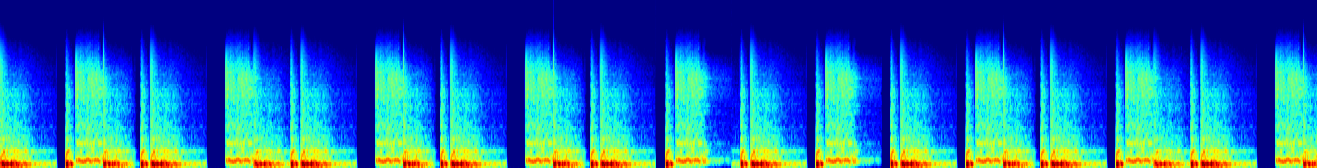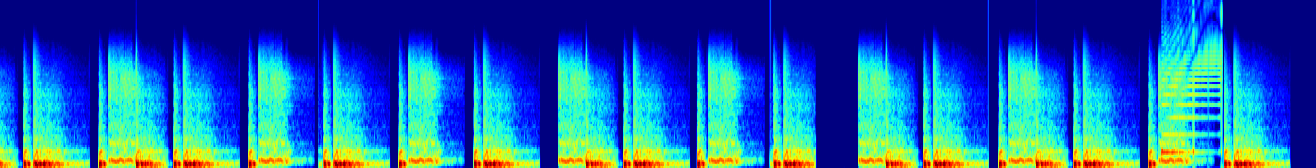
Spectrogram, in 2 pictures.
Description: sinewave drums bounce

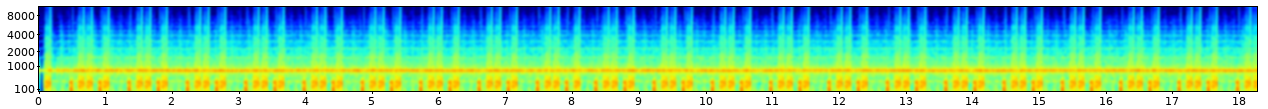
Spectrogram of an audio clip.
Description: Sinewave Project

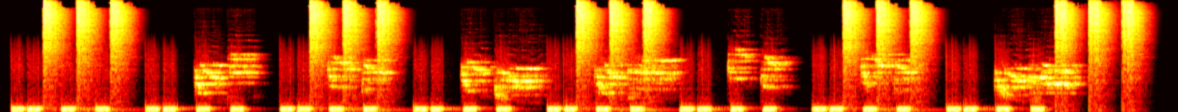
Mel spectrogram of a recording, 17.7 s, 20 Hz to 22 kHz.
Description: Single Cycle 1K

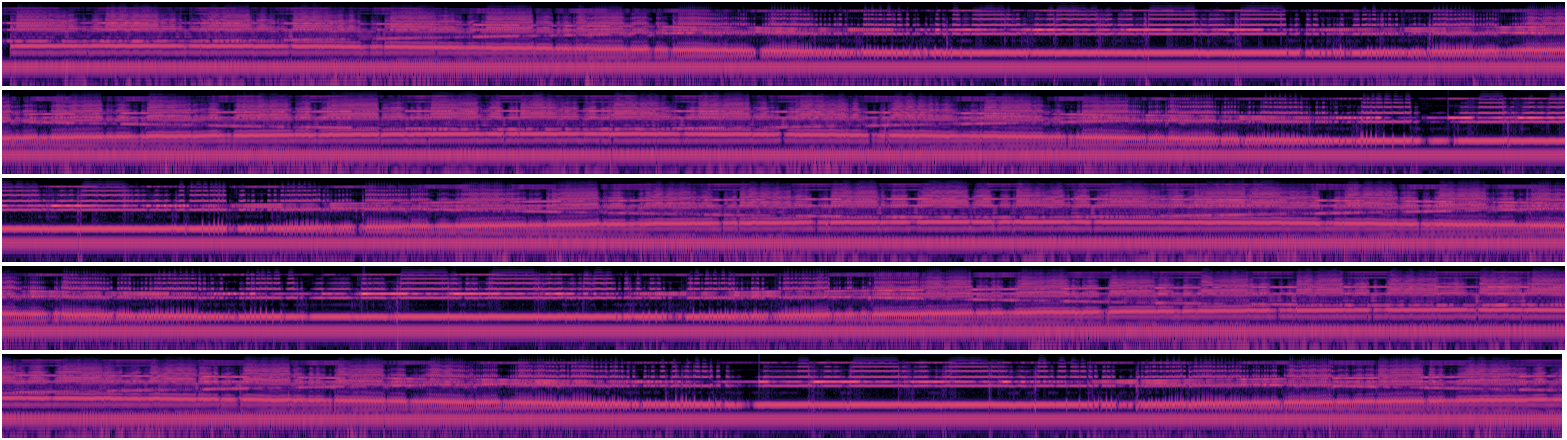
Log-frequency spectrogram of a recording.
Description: Sine Wave

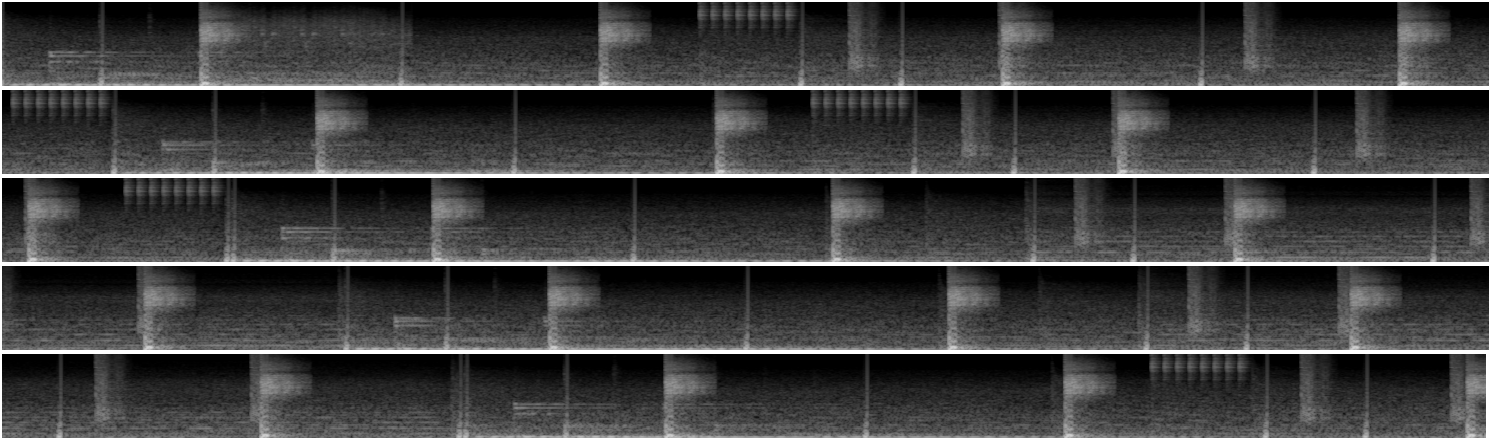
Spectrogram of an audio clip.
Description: Sinewave

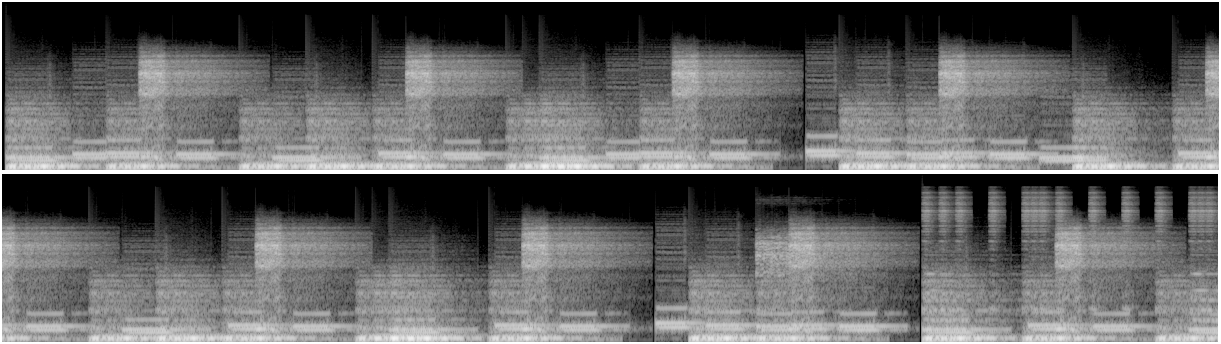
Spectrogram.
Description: Sinewave

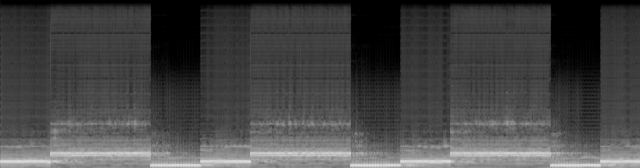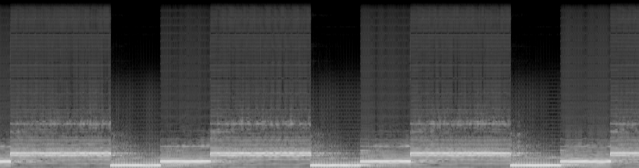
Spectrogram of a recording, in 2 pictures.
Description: Sine Song

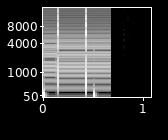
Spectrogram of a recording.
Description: Sinewave Altered Kick

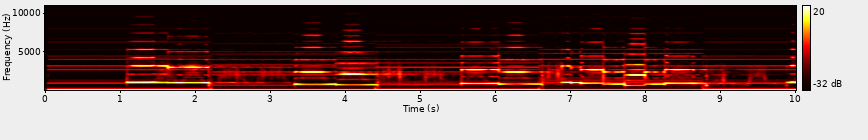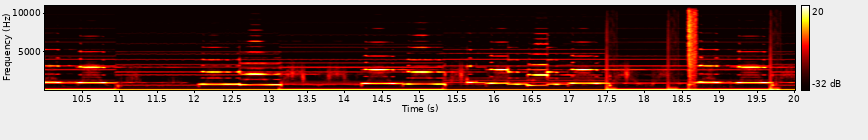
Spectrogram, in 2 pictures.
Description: SINEWAVE

